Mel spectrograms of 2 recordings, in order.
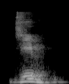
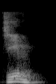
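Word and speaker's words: جيم: Jim, jim, jim. Jari-jari. Nah, itu ee huruf seperti huruf J saja.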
